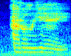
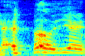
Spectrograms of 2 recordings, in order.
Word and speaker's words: atelier: Atelier. Okay. All right. Eddie Lay. Atelier. That's not how I would pronounce that word.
